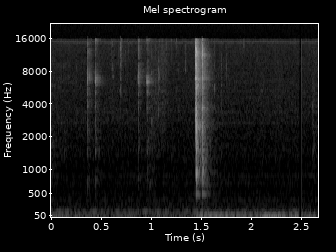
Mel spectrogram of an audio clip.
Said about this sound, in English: We'll put in Hermione's password. Actually, that wasn't it. I started just typing a password I'm used to. Let me copy that password.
